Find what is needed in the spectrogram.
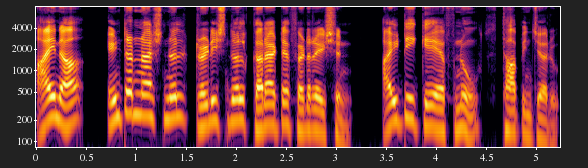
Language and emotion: Telugu, neutral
